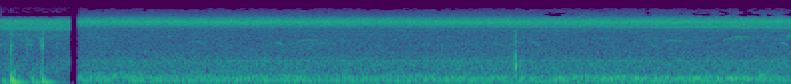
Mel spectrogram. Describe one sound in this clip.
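A putter taps a golf ball on a green.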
